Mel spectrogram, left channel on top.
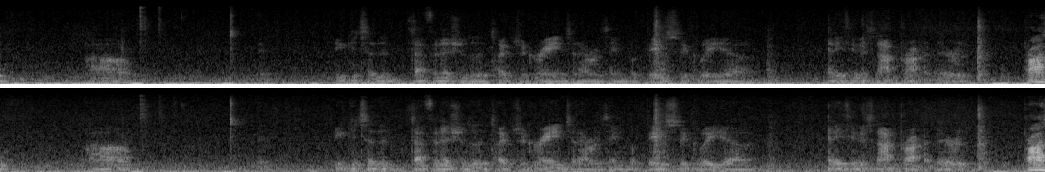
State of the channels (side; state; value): both; normal; correlation 0.48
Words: it gets into definitions of the types of grains and everything, but basically, anything that's not their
